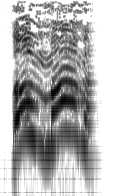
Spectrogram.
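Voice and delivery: high, pleading acted cry; young man's desperate scream, acted; screaming for mama. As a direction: cry out for your mother's help. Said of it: "screaming for his mama".

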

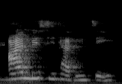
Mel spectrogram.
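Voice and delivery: mimicked British accent of a Narnia heroine. Shown as a demonstration. Young actor mimicking a favorite film character, British accent. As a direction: introduce yourself in a British accent. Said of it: "and then British accent".

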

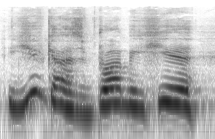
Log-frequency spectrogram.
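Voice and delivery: high-pitched wide-eyed pleading; earnest Harry character. Acted.

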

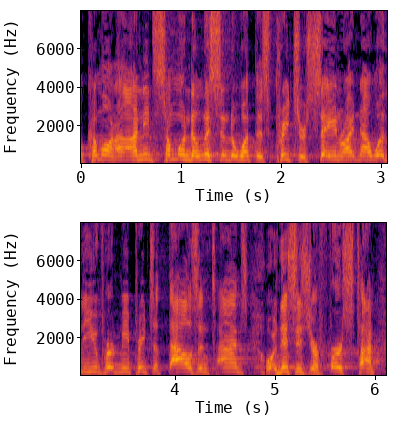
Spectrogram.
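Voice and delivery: ordinary talk, nothing marked

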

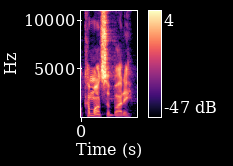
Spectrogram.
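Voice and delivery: ordinary talk, nothing marked

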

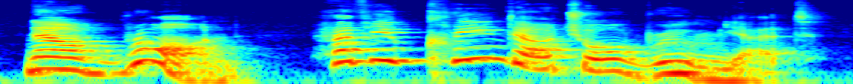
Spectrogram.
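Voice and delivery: high, loud motherly nag; nagging mother. Acted. Mrs Weasley asks Ron about his room, high nagging mother. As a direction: check up on him like a busy mum.

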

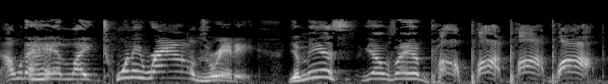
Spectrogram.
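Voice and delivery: high-pitched disbelieving rant, words stretched; exasperated rant. Real, not acted. Movie fan ranting about the single bullet, exasperated. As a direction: rant in a high, incredulous shout-like squeal. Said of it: "moving off the rant".

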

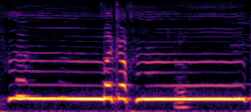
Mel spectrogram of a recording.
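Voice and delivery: high, long steady hum. Shown as a demonstration. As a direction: hold a level hum. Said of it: "Give me more of a steady".

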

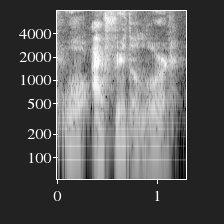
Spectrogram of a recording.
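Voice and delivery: low, soft, awed whisper-like aside; a spooked believer, low and hushed. Acted. Awed reaction to the stoning.

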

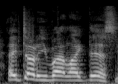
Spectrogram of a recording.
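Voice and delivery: high, loud sing-song offer; mock sweet pitch to a friend; teasing. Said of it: "It's like".

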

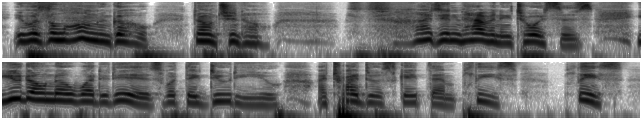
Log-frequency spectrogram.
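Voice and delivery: loud, pleading traitor's voice; desperate pleading. A narrator's reading. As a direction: plead as a man cornered. Traitor pleading for his life.

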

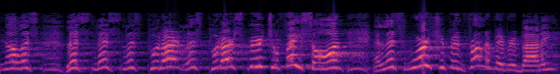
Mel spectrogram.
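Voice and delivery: high, loud, put-on pious voice; mocking Saul's piety. Preacher mocking Saul faking spirituality before the crowd, high and loud. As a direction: ham up a showy pious invitation.

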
